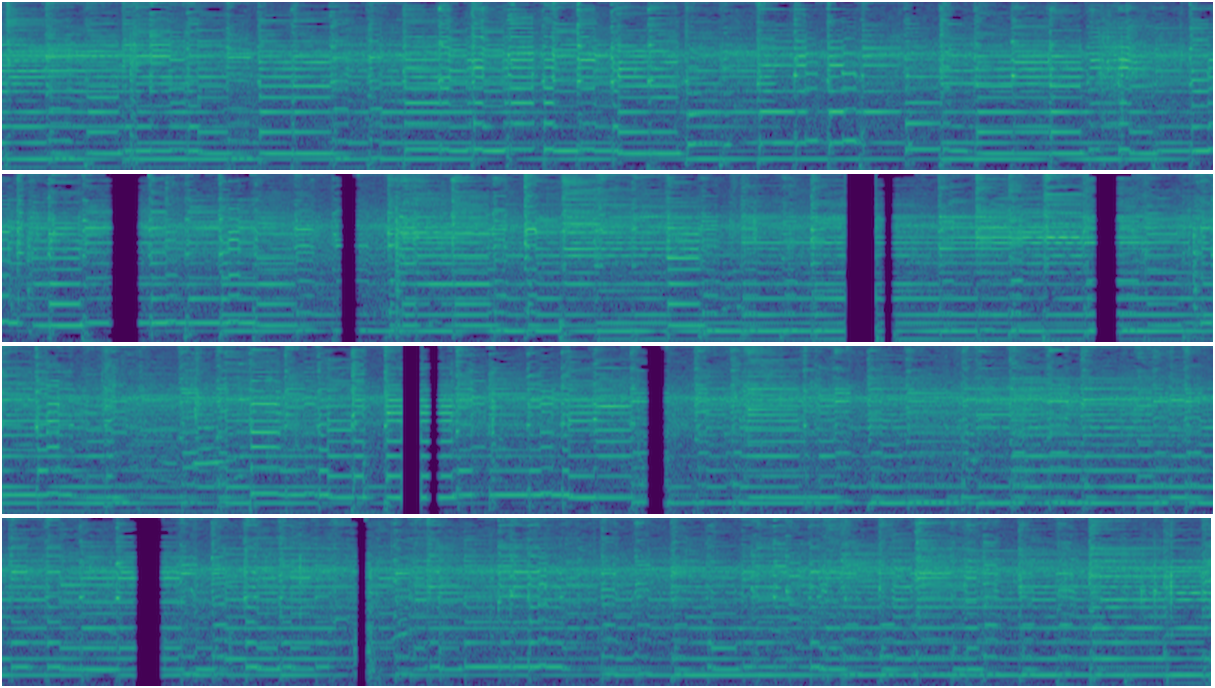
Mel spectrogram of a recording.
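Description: Solo guitar picking a repeated melody over steadily ringing open-string notes. The sound drops out for an instant several times.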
